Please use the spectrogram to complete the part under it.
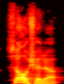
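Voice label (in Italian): "socera", vocabolario dialettale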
